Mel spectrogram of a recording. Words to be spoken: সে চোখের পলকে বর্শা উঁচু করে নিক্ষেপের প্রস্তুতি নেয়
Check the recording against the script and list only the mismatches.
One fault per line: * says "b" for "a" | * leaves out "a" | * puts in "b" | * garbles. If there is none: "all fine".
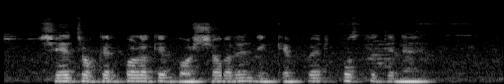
* leaves out "উঁচু"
